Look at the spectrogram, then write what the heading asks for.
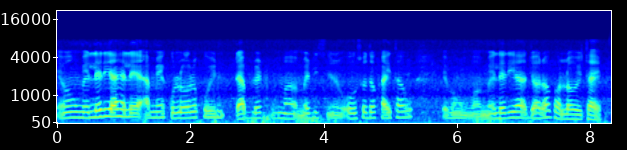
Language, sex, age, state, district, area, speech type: Odia, female, 45-60, Odisha, Cuttack, urban, spontaneous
